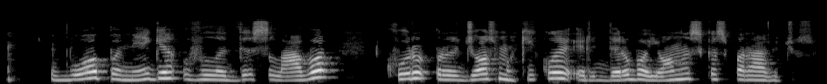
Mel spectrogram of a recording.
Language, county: Lithuanian, Vilnius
